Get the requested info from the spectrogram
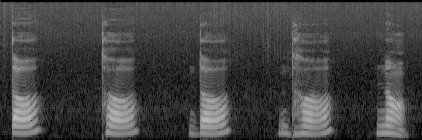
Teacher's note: चौथे नंबर पर आता है त वर्ग, जिसको हम दांत या दंत वर्ग भी कह सकते हैं।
